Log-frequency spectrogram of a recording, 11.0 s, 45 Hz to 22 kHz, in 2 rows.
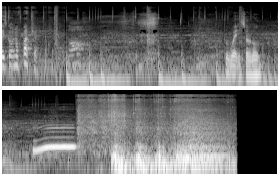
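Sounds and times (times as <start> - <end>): car engine cranking and starting: 7.0 - 10.2.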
